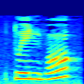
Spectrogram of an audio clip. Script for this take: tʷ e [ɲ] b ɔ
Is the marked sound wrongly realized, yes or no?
no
